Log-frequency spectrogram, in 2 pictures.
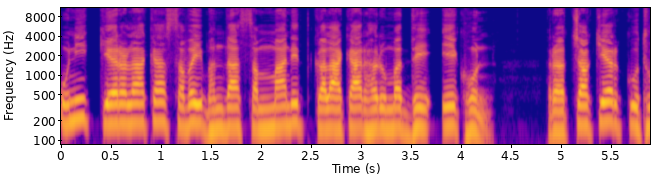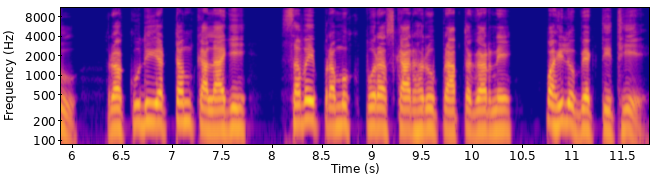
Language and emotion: Nepali, neutral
